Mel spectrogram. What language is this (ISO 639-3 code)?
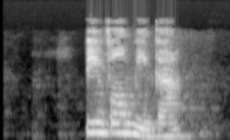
yue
